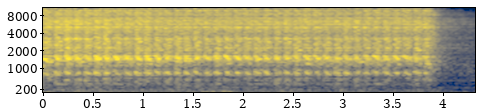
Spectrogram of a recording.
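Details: Z2H8 Camaro V8 with ported heads, freshly reassembled after a coolant pressure problem (suspected gasket issue), run before returning to the dyno: catches and settles into a steady, even idle with a smooth rhythmic burble, then shuts off cleanly; normal idle.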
